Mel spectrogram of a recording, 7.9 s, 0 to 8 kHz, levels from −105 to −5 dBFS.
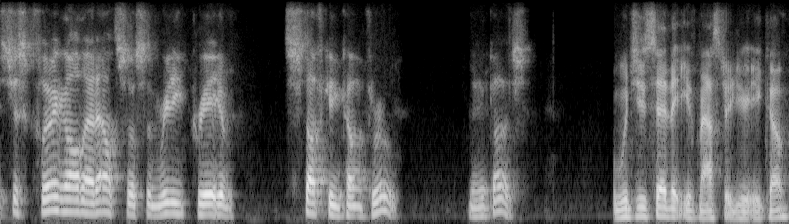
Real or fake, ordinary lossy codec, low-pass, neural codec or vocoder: fake; Opus, 32 kbps; 7.2 kHz; codec, 16 kHz, 4 kbps, FunCodec, trained on LibriTTS, 50 frames a second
